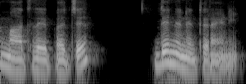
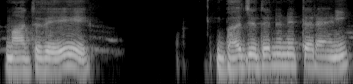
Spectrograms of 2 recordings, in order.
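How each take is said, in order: First: The pause comes right after the second word. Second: The pause comes right after the first word. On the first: We ourselves chant to God day and night. The speaker calls it right. "भज के बाद जो है विश्राम का इस्तेमाल किया जाएगा" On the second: God is being told to do the chanting. The speaker calls it wrong. "हम माधवे को पुकार करके, परमात्मा को ही कह रहे हैं आप जपो"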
